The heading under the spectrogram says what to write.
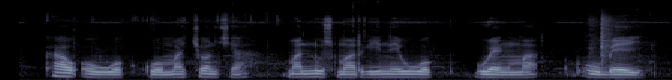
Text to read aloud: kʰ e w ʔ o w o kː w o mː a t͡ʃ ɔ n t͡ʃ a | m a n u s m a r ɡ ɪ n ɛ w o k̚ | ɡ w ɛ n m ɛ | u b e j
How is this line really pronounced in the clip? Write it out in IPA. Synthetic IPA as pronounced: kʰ a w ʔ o w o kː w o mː a t͡ʃ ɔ n t͡ʃ a | m a n u s m a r ɡ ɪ n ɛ w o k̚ | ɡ w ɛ ŋ m a | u b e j

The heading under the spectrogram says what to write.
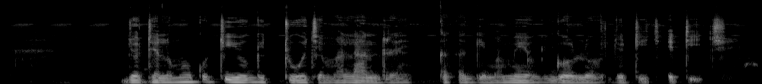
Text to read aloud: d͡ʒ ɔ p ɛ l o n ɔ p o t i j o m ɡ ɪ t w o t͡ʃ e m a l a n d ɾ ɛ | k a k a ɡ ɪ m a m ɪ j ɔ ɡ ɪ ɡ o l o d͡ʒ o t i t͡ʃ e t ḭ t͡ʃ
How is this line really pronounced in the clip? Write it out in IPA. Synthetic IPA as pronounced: d͡ʒ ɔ t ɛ l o m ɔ k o t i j o ɡ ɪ t w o t͡ʃ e m a l a n d ɾ ɛ | k a k a ɡ ɪ m a m ɪ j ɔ ɡ ɪ ɡ o l o d͡ʒ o t i t͡ʃ e t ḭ t͡ʃ

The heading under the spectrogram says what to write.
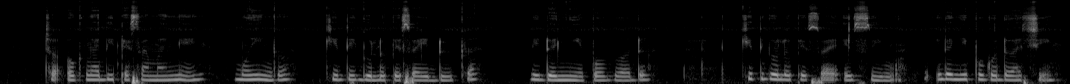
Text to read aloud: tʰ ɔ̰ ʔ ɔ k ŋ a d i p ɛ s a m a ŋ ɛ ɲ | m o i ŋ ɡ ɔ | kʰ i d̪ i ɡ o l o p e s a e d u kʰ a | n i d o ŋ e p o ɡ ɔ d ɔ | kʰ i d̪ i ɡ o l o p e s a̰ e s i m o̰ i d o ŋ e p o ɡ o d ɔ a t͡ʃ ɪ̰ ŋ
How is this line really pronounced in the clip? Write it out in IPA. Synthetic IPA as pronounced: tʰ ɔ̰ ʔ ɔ k ŋ a d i p ɛ s a m a ŋ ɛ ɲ | m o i ŋ ɡ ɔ | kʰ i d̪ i ɡ o l o p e s a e d u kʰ a | n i d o ɲ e p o ɡ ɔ d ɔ | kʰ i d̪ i ɡ o l o p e s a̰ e s i m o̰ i d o ɲ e p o ɡ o d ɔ a t͡ʃ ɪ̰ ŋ

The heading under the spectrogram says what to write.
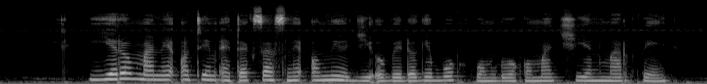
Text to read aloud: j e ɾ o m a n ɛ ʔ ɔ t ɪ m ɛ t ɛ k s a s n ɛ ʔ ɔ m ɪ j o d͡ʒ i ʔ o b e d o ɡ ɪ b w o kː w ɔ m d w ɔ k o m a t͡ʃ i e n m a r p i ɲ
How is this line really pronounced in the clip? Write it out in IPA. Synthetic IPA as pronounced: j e ɾ o m a n ɛ ʔ ɔ t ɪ m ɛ t ɛ k s a s n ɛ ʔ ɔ m ɪ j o d͡ʒ i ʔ o b e d o ɡ ɪ b w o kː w o m d w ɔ k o m a t͡ʃ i e n m a r p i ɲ

